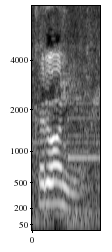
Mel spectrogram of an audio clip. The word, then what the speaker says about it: Codorniu: Codorniu.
